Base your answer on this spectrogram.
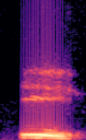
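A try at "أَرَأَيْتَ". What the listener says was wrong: হামজা ইয়া জাবার আই। জাবার রয়েছে, দেখে পড়েন।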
